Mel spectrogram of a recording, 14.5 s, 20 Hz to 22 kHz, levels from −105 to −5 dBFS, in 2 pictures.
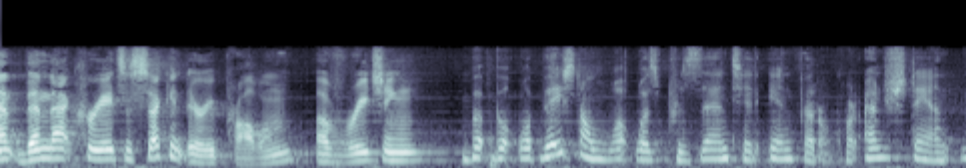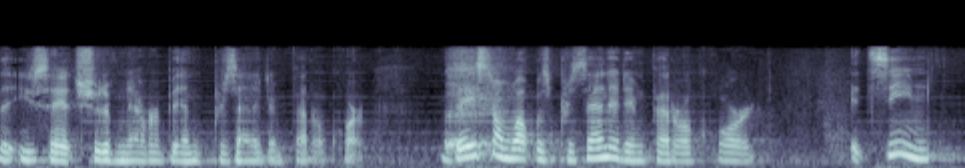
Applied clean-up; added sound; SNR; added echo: neural separator model SepFormer DNS4.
